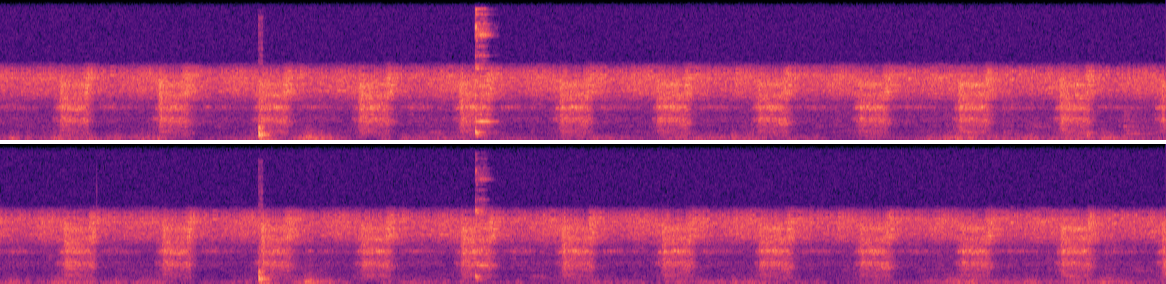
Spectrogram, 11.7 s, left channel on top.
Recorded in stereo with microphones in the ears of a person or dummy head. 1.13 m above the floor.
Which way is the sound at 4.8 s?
40° left (ahead or behind).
